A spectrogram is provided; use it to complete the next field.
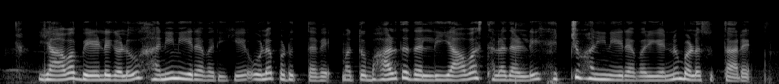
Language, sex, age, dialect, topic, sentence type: Kannada, female, 25-30, Central, agriculture, question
